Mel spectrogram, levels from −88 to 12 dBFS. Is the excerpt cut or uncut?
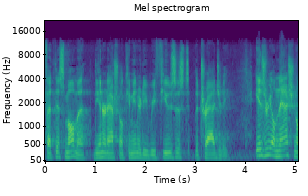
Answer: cut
